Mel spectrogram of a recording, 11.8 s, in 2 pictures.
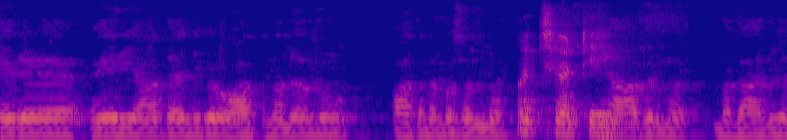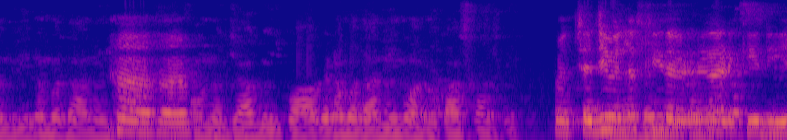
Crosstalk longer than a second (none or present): present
